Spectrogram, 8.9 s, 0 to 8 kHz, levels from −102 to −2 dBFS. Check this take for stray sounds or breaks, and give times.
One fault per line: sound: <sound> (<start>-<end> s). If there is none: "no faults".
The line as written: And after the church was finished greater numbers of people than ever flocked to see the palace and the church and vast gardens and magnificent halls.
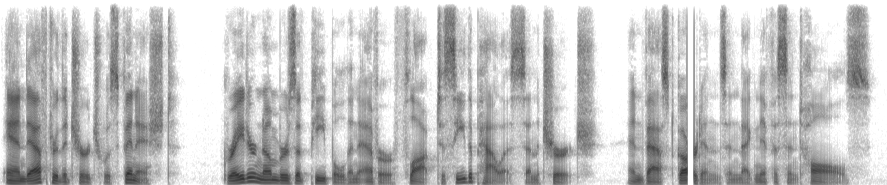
sound: dropout (6.9-6.9 s)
